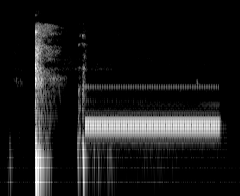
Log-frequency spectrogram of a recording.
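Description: A telephone dial tone during a call: a short knock and rustle, then a steady, loud pure tone that holds for about two seconds and cuts off cleanly, no talk.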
